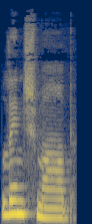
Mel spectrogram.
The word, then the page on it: lynch mob: American English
